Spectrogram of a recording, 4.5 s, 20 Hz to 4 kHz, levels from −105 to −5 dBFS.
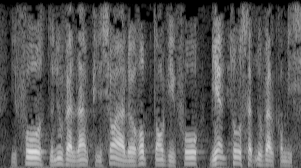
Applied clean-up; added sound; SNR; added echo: none; none; none; none.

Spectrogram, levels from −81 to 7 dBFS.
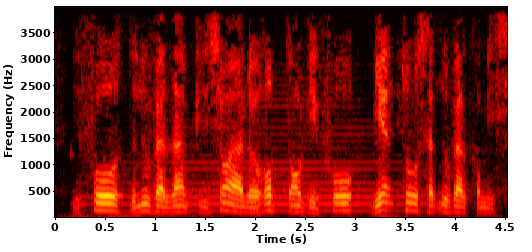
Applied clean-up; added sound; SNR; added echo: none; Wind instrument, woodwind instrument; 18 dB; none.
